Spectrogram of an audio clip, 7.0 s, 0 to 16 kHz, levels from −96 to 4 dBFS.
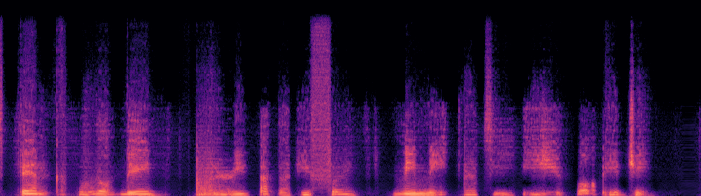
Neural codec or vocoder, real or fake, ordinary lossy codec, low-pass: codec, 44.1 kHz, 0.9 kbps, DAC; fake; none; 14.4 kHz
